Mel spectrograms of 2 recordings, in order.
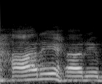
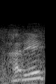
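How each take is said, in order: First: The first vowel is long. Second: The first vowel is short. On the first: The speaker calls it wrong. "हारे हारे बोलते हैं, इसलिए उसका अर्थ को अनर्थ कर देते हैं" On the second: The speaker calls it right. "हरे के जगह में"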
